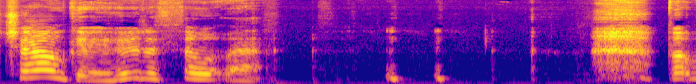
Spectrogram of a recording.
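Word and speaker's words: ChiaoGoo: knit pros i have clover and tulip and chow goo yeah it's pronounced chao gu who'd have thought that but we do and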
